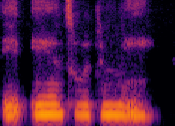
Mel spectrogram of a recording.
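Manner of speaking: ordinary talk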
